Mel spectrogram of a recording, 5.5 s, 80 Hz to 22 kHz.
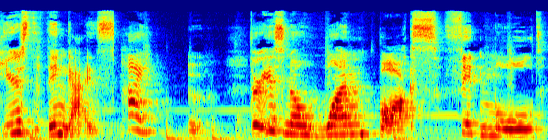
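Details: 23-year-old woman with Tourette syndrome, tics since age 3, clinically diagnosed at 12, takes three daily medications and suppresses tics, vocal tics often triggered by mentioning tics; Tourette syndrome vocal tic.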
